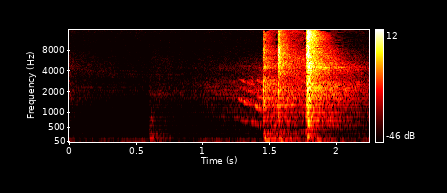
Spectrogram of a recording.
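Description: Wooden interior door being pushed open: a short rising hinge creak, then two loud knocks about a third of a second apart.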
